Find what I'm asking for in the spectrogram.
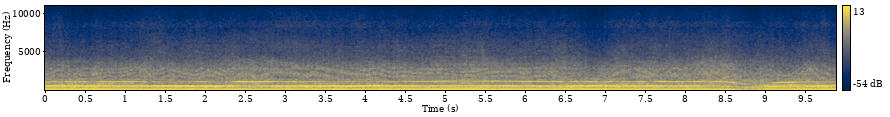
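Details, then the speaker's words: Nearly new 2021 Stihl BR600 backpack blower (65cc 4-MIX engine) running: a steady, even tone that holds pitch and is quiet. It sounds healthy. "sounds great as i know it's very quiet much quieter than my web mats the weight is not bad at all"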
